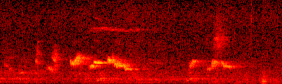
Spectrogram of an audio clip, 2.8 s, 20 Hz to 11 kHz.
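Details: A red-whiskered bulbul serving as a trapping decoy, dated 6 November 2017, sings clear fluting whistles, a tumbling descending phrase followed by a shorter rising-falling one, against faint background hiss.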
